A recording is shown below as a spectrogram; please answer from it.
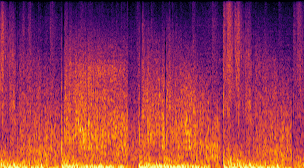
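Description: A run of explosion booms over a deep, continuous rumble. New blasts break in sharply about a second in, near the middle and again about three-quarters through.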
